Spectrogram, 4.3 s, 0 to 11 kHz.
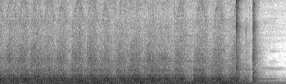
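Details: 1970 Chevrolet Nova SS first cold crank of 2023 season after sitting since October 2022, battery not charged; steady starter cranking about four turns per second with no catch or firing, then stops; cranks but no start.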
